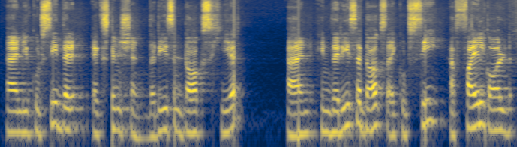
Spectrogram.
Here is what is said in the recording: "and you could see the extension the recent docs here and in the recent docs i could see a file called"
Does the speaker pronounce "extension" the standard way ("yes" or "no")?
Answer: yes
